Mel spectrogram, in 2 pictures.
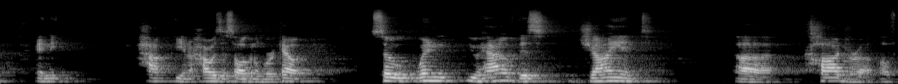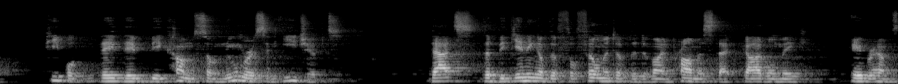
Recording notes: This lecture was given on May 2nd, 2023, at the University of Washington.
